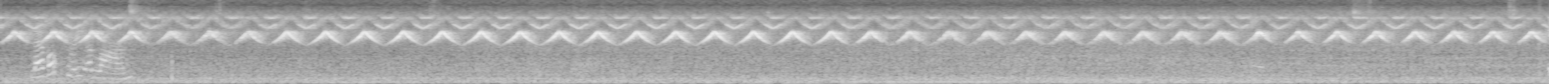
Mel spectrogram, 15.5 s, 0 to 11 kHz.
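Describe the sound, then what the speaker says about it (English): A level 3 alarm on a machine meeting the IEC alarm standard sounds as a continuous warbling electronic tone, rising and falling in rapid regular cycles at steady loudness throughout, with no talk over it. "Okay, so now, you see, level 3 alarm."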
